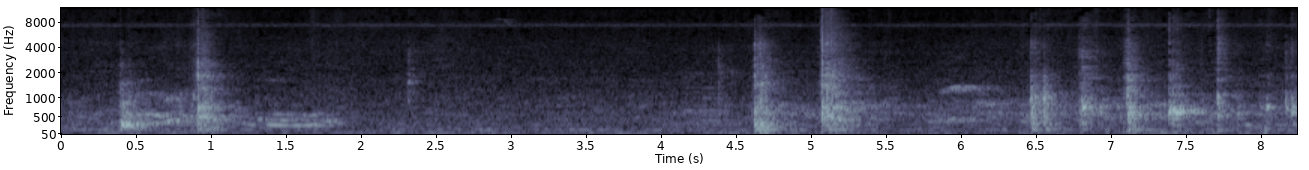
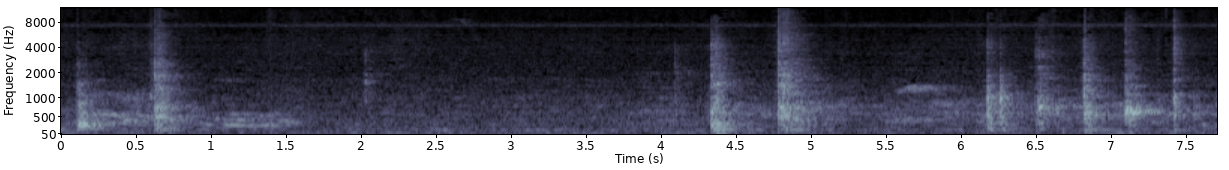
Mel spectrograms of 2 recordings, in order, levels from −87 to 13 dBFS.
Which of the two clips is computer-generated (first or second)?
second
